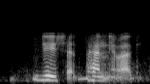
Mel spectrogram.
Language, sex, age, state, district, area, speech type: Hindi, male, 30-45, Uttar Pradesh, Sonbhadra, rural, conversation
